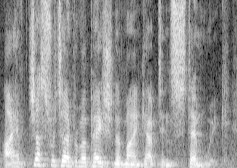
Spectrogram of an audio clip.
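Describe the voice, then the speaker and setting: A man's voice: fairly high pitch, sing-song, brisk, fairly bright tone, slight background noise. A man playing a polite, dryly exasperated British army doctor in a video game cutscene. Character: exasperated, well-mannered male army doctor, dry-humoured companion.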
